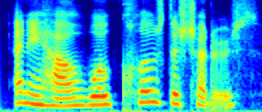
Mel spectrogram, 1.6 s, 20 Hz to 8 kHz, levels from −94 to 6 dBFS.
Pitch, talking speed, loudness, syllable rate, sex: 235 Hz, 185 wpm, -16 LUFS, 6.2 syllables/s, female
